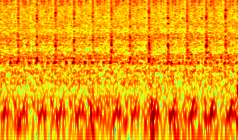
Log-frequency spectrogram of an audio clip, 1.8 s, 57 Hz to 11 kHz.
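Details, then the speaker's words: 2015 RAM 1500 5.7 HEMI after fitting aftermarket headers: quick sharp ticking at idle, four or five puffs a second, from the passenger-side header gasket (the kit-supplied gasket); driver side with Fel-Pro gasket quiet. "driver's side is quiet as a mouse the passenger side is leaking pretty good"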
